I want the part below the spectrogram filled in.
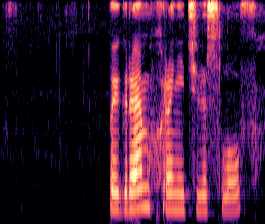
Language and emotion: Russian, neutral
